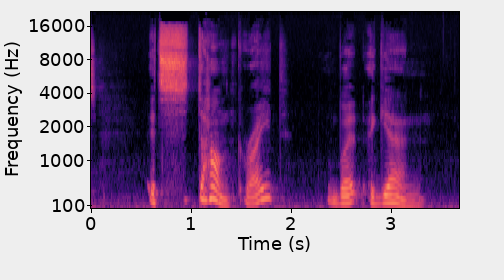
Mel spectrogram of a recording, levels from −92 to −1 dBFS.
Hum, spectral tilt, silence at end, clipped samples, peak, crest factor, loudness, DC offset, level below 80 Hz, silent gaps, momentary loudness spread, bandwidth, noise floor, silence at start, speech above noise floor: none; -3 dB/octave; 0.35 s; under 0.1%; -6 dBFS; 22 dB; -24 LUFS; under 0.1%; -58 dBFS; none; 18 LU; over 20 kHz; -54 dBFS; 0 s; 28 dB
